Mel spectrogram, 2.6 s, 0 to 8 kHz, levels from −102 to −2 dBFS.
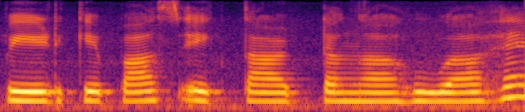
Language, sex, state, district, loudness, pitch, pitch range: Hindi, female, Jharkhand, Deoghar, -17 LUFS, 205 Hz, 195-210 Hz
